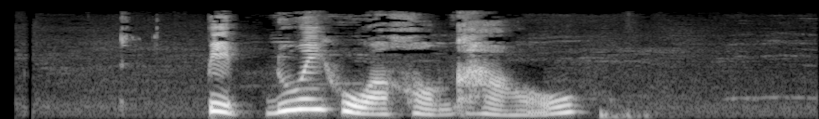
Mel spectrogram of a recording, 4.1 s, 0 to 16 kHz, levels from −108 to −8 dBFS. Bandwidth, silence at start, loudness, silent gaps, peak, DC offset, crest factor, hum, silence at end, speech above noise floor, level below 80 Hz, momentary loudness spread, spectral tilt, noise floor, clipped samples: 11.5 kHz; 0.6 s; -20 LUFS; none; -4 dBFS; under 0.1%; 18 dB; none; 1.05 s; 41 dB; -66 dBFS; 11 LU; -5 dB/octave; -61 dBFS; under 0.1%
